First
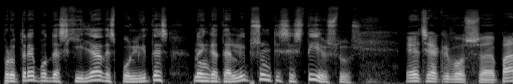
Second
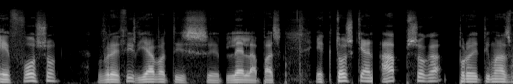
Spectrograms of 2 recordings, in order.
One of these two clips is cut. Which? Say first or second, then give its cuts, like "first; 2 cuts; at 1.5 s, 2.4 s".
second; 4 cuts; at 1.3 s, 2.3 s, 3.1 s, 3.7 s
